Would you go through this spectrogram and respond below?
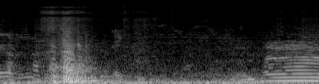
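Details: Cattle being unloaded from a truck at a busy village cattle market in Bangladesh; a voice and clatter come first, then a steady low moo with clear stacked harmonics rises near the end.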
